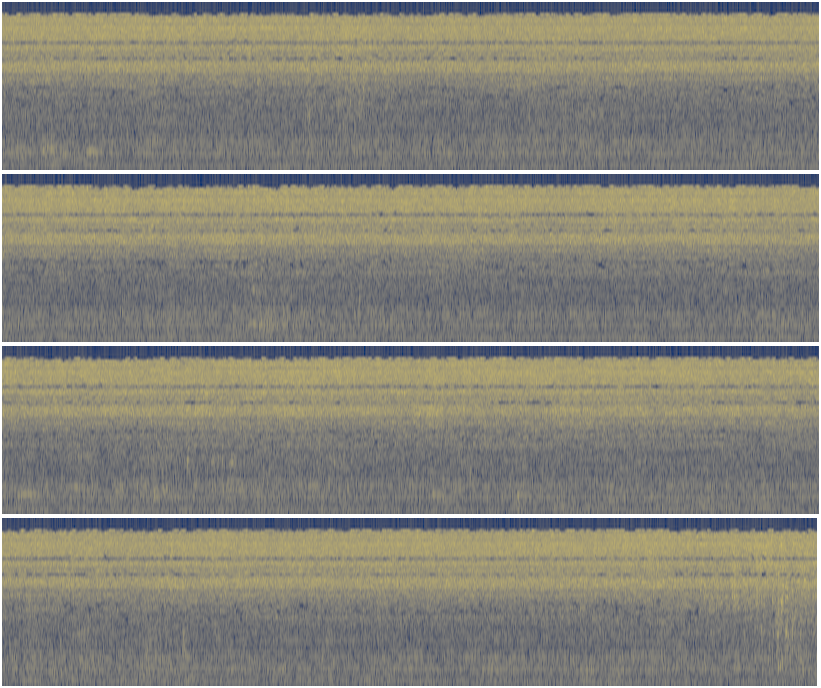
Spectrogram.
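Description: Bathroom sink tap running steadily onto clothes being scrubbed by hand, a constant rush of water.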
